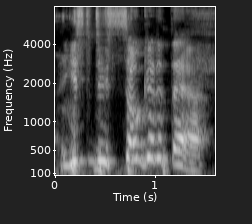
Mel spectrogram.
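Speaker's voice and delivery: high, comic wail; mock lament. Lamenting a lost knack for accents, mock wail.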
